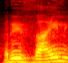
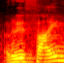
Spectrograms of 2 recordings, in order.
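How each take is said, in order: First: The middle consonant is a buzzing z sound. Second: The middle consonant is a hissing s sound. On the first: The speaker calls it right. "इसमें जा का उच्चारण किया जाता है, जैड का।" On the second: The speaker calls it wrong. "रिसाइन नहीं कहते इसको"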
